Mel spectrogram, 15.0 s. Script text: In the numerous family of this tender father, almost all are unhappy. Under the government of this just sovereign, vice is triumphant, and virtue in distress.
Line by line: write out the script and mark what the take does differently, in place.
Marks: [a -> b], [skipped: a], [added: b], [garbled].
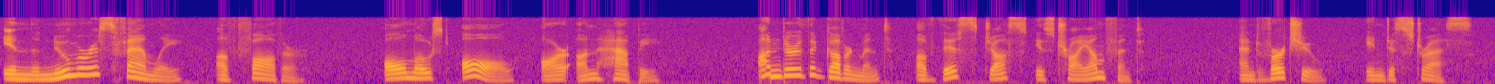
In the numerous family of [skipped: this tender] father, almost all are unhappy. Under the government of this just [skipped: sovereign, vice] is triumphant, and virtue in distress.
